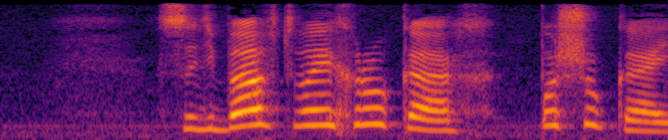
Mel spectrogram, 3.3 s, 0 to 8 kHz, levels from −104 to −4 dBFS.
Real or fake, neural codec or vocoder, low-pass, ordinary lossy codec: real; none; 7.2 kHz; MP3, 48 kbps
